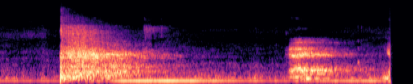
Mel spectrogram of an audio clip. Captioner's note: balloon pops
